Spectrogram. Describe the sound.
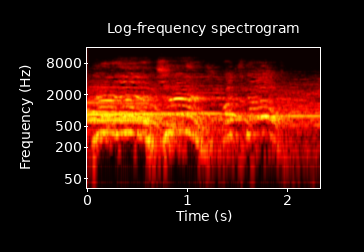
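A crowd at the Bullpen bar cheers and shouts together, raising glasses and bottles to celebrate the Commanders' new era under Josh Harris, many overlapping voices whooping and calling out in a loud, steady roar that tapers slightly toward the end.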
